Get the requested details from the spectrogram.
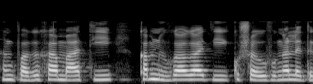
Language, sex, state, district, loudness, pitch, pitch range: Wancho, female, Arunachal Pradesh, Longding, -15 LUFS, 215 Hz, 205-220 Hz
